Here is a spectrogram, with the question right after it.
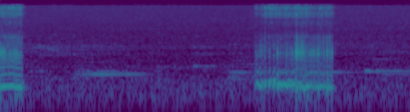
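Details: Chihuahua asleep on its back, snoring like a person despite its small size: a brief rasping snore at the start, then a longer buzzy, low, harmonic snore lasting about a second after a quiet pause.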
